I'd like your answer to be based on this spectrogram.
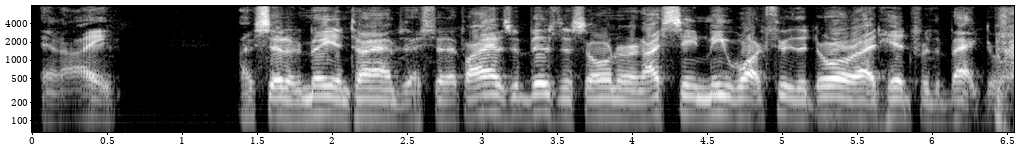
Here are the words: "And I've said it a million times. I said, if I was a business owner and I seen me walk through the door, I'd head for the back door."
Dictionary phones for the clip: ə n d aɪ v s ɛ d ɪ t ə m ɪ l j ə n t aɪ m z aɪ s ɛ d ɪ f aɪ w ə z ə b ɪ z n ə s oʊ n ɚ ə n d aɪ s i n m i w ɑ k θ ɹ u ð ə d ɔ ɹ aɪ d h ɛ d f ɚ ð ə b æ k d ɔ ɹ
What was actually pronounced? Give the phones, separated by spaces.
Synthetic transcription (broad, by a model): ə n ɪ aɪ v s ɛ d ɪ t ə m ɪ l j ə n t aɪ m z aɪ s ɛ d ɪ f aɪ w ə z ə b ɪ z n ə s oʊ n ɚ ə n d aɪ s i n m i w ɑ k θ ɹ u ð ə d ɔ ɹ aɪ d h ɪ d f ɚ ð ə b æ k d ɔ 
